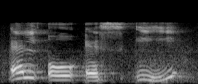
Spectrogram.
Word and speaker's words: lose: L O S E and L O S E pronounced alike as lose. L O S E lose is fail to win or misplace.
